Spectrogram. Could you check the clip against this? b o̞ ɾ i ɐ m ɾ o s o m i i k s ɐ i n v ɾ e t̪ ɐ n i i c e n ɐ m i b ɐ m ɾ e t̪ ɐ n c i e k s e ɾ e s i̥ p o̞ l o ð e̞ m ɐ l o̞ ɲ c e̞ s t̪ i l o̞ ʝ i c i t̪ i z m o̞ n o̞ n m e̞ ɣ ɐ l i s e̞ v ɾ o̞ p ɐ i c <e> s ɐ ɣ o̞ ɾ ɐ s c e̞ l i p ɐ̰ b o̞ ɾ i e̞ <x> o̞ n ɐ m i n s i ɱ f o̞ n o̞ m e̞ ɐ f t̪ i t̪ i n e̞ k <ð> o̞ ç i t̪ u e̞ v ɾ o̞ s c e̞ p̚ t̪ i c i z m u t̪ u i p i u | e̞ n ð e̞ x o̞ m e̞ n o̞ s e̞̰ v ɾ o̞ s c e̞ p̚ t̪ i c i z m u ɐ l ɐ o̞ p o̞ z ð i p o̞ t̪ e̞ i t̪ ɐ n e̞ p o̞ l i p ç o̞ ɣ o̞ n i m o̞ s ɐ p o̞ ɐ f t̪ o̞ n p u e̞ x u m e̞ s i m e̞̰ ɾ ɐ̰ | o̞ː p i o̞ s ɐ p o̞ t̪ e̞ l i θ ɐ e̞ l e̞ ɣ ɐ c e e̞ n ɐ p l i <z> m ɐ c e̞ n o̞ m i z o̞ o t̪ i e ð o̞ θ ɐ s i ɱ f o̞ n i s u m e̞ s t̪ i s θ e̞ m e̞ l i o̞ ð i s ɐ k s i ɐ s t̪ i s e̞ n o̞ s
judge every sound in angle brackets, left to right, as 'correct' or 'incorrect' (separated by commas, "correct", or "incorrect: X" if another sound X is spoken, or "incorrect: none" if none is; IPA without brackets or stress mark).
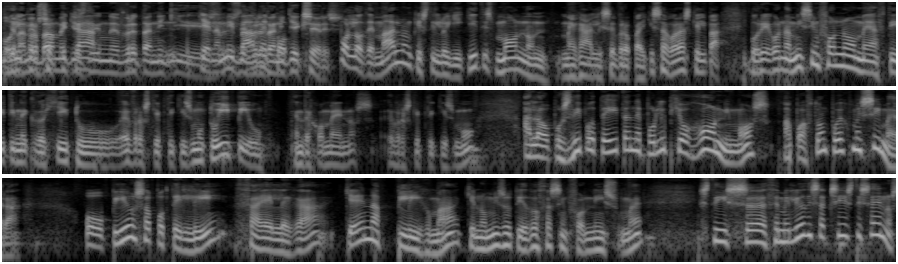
incorrect: i, incorrect: ɣ, correct, incorrect: ɣ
